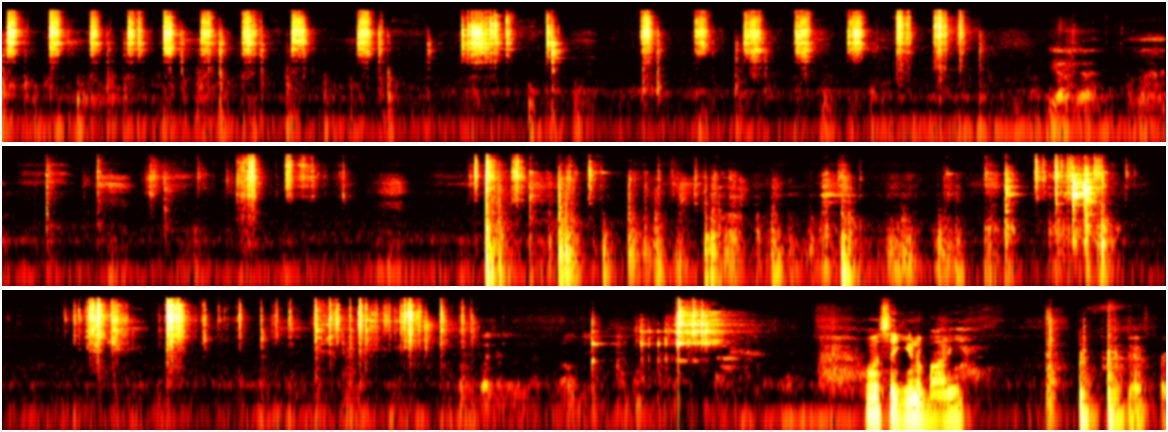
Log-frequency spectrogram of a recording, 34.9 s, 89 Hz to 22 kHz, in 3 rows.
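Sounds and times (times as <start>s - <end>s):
metal tools clinking and rattling: 0.0s - 3.9s, 4.6s - 5.7s, 6.4s - 9.8s, 13.1s - 15.2s, 16.3s - 19.1s, 19.7s - 23.0s, 23.9s - 28.1s, 29.2s - 30.6s.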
